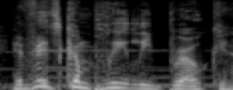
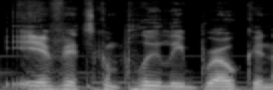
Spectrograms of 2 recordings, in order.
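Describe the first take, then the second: First: It is said in a Deku impression voice. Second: It is said in a non-Deku character voice.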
